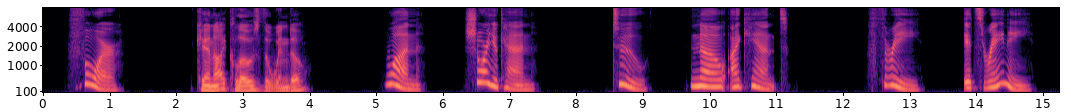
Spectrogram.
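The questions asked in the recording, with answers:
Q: Can I close the window?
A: 1: Sure you can.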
